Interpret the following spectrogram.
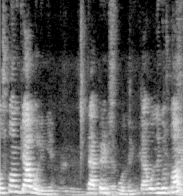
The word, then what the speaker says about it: raphides: क्या बोलते हैं इसको हम, क्या बोलते हैं इसको, हाँ रैपिड्स बोलते हैं, स्पेलिंग ठीक है, RAPHIDES, ठीक है।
